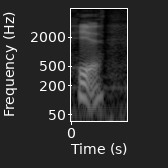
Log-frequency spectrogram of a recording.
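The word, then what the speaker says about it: Jerez: So, however you pronounce that, I'm pretty sure you pronounce it with an H sound.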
